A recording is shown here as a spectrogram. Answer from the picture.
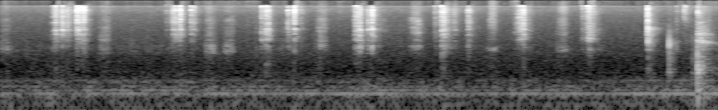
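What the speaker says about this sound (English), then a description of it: "We are cutting in a wave, not like a zigzag, but a wave." Scissors snip through old denim jeans, cutting wavy circles one to two inches across: a quiet, close series of short crisp crunches at an irregular pace over a low steady hum.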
